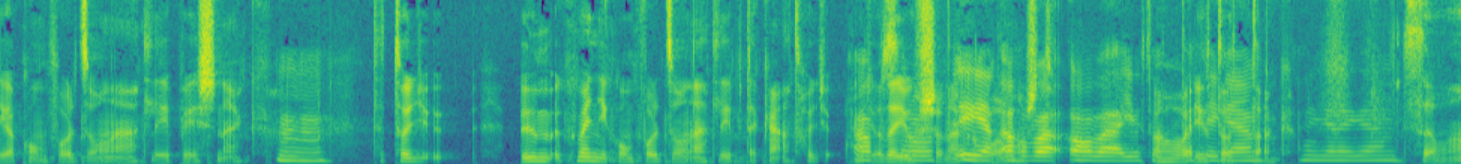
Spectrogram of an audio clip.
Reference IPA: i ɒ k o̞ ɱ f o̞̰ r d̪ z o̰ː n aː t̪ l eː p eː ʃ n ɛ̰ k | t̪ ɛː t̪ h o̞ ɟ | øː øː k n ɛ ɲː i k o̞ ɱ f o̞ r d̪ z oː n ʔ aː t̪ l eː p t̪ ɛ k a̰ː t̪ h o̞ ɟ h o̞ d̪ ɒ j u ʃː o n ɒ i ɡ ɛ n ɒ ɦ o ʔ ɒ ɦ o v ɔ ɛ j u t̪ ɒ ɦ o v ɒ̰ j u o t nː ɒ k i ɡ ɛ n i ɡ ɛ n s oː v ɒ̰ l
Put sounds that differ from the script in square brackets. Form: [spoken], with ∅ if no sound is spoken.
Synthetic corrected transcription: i ɒ k o̞ ɱ f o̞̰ r d̪ z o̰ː n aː t̪ l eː p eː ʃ n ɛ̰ k | t̪ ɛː t̪ h o̞ ɟ | øː øː k [m] ɛ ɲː i k o̞ ɱ f o̞ r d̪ z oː n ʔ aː t̪ l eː p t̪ ɛ k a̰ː t̪ h o̞ ɟ h o̞ d̪ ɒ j u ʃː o n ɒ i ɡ ɛ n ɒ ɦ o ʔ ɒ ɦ o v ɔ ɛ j u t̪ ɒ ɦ o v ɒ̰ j u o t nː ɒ k i ɡ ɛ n i ɡ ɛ n s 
